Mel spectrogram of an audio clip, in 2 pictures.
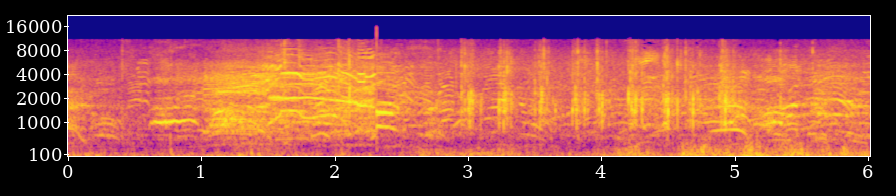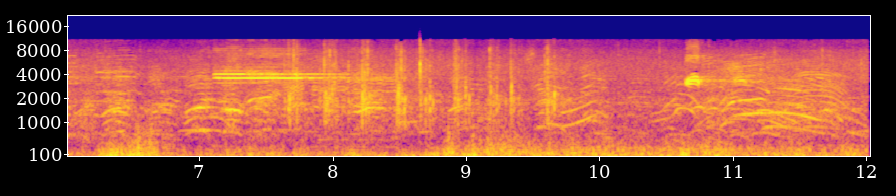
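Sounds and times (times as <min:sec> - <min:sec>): players and spectators shouting: 0:00.0 - 0:08.5, 0:09.7 - 0:12.0.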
